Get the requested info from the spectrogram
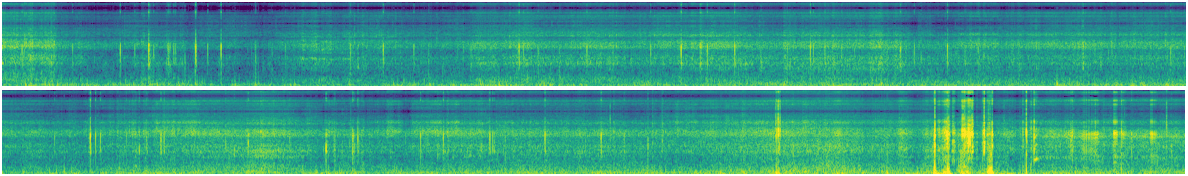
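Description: Snowboard sliding and carving down packed snow: a steady scraping hiss with scattered short clicks from the board's edges. A cluster of loud knocks comes near the end.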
